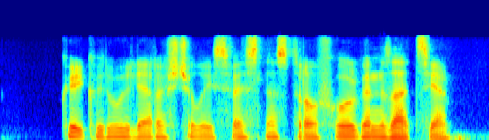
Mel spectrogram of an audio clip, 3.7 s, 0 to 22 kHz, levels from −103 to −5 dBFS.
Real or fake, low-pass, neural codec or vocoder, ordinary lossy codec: fake; 7.2 kHz; codec, 16 kHz, 0.8 kbps, ZipCodec; AAC, 64 kbps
